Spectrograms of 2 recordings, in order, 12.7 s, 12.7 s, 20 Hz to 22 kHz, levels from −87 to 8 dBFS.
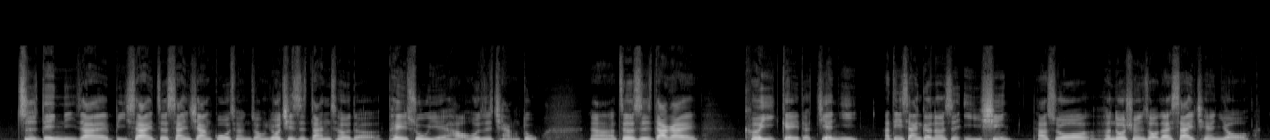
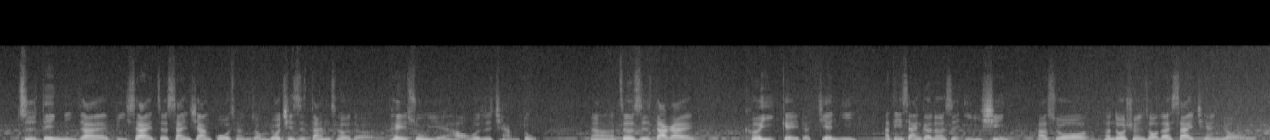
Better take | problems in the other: first | hiss; noticeable; throughout; 15 dB below the speech

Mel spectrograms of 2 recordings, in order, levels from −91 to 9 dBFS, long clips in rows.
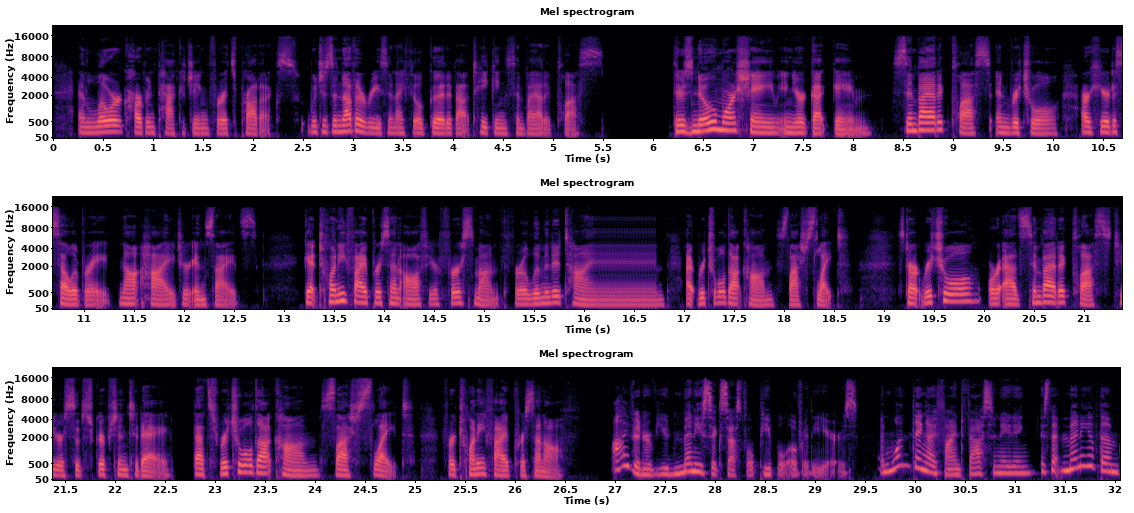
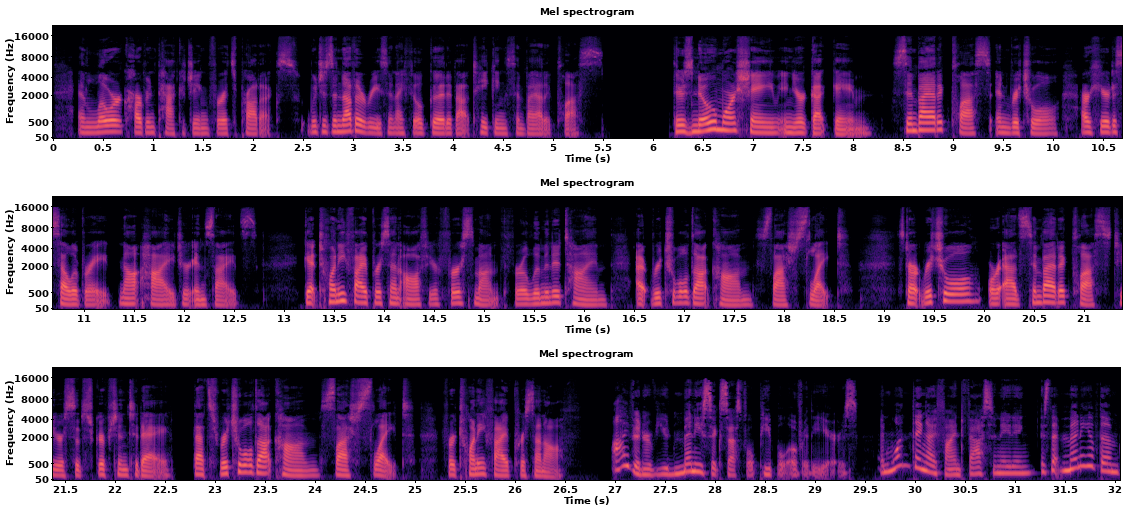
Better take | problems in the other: second | audio freezing; at 16 s for 0.5 s

